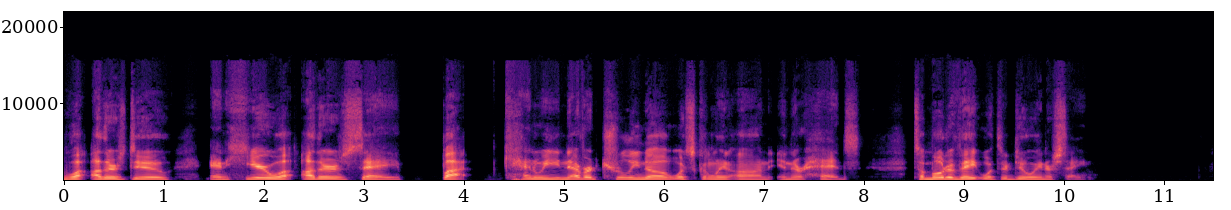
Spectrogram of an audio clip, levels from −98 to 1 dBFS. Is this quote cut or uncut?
uncut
